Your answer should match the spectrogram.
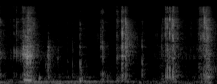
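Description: Paper pages of a booklet rustling as they are turned and handled, in a few short rustles.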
